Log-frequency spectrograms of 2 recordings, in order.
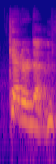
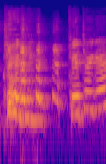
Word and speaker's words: Ketterdam: Now we're switching to Ketterdam. Ketterdam or Ketterdam? Ketterdam. Ketterdam. It's like Amsterdam.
